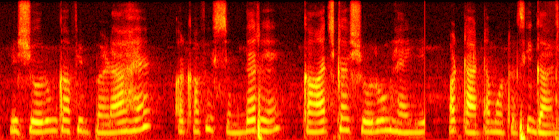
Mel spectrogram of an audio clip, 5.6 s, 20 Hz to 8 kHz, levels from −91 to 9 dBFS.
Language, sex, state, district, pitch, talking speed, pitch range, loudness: Hindi, female, Uttar Pradesh, Deoria, 215 Hz, 205 wpm, 200-230 Hz, -20 LUFS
